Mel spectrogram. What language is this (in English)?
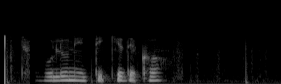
Odia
